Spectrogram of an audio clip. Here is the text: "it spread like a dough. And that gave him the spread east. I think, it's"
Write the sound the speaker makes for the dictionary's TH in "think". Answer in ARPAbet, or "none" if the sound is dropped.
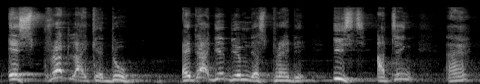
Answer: T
